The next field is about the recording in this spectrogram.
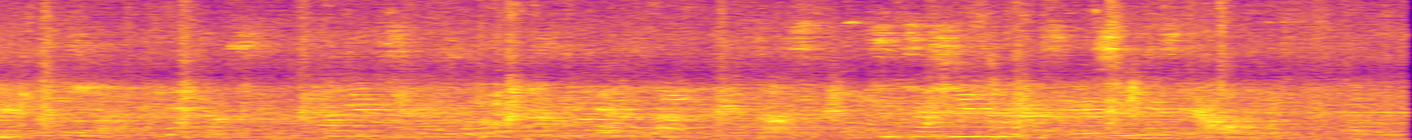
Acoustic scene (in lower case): subway station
